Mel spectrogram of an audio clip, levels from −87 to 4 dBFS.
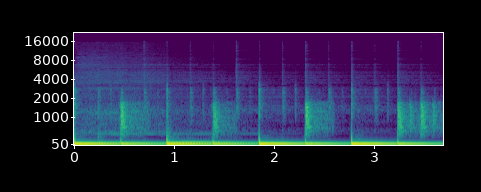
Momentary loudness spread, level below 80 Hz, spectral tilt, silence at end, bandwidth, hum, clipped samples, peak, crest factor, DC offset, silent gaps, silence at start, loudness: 6 LU; -12 dBFS; -8.5 dB/octave; 0 s; 3 kHz; none; under 0.1%; 0 dBFS; 12 dB; under 0.1%; none; 0 s; -16 LUFS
